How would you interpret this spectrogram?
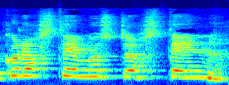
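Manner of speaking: slow, careful attempt at an English accent on a product name; sounding out the English brand name in a shaky English accent. Real, not acted. Vlogger reading a product name to her viewers, in a self-admittedly bad English accent. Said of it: "mon accent anglais est terrible".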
